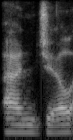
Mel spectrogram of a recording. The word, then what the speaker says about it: Aanghel: So I'll just refer to it as Angel, I guess. I don't know. I want to go through his story, analyze why he converted to Islam, see what motivates people. Eric Alpine said it's pronounced like Angel.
